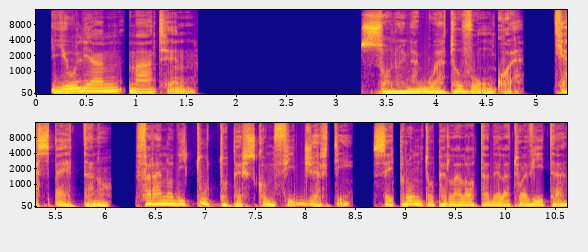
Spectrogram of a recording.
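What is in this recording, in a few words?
italian spot cool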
